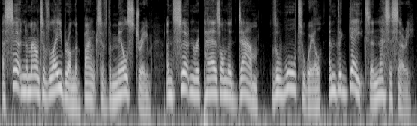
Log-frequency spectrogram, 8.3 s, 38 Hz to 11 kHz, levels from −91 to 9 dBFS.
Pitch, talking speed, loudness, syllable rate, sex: 145 Hz, 185 wpm, -17 LUFS, 4.9 syllables/s, male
